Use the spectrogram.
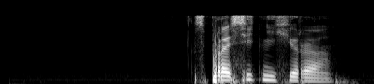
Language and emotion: Russian, angry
